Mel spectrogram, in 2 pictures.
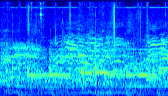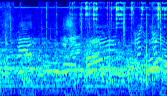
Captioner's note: people chattering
